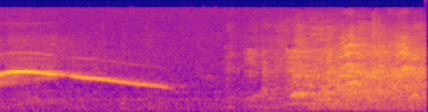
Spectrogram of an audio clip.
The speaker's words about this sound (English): Someone just did a sexy lady whistle. Like a sexy lady was going to walk in.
